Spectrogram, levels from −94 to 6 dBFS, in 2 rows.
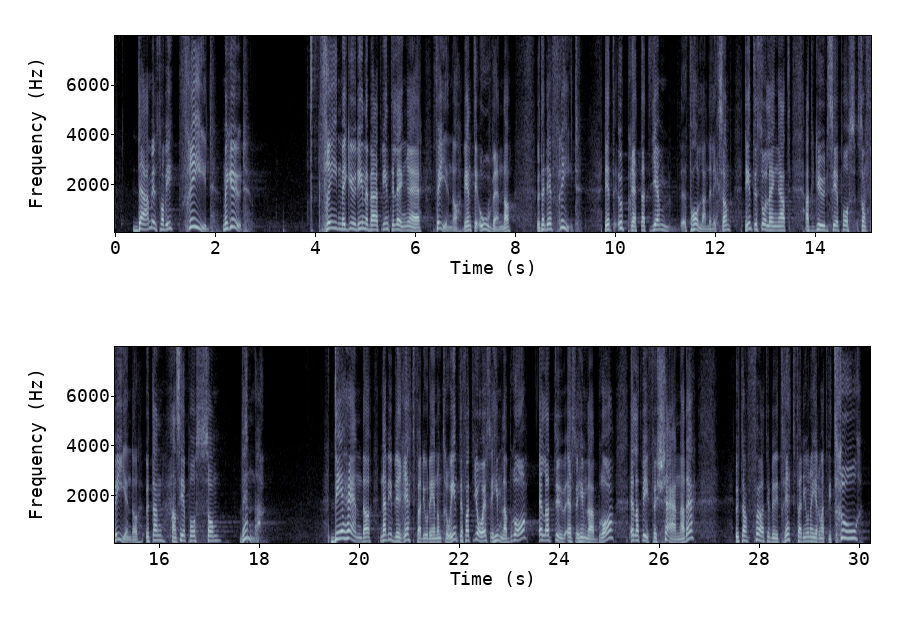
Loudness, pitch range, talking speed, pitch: -26 LUFS, 165-215 Hz, 175 wpm, 190 Hz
